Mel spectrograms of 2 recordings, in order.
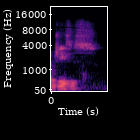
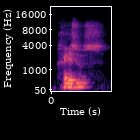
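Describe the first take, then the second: First: Said in the usual way. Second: "Jesus" said the Spanish way, as hay-SOOS with a rasped h. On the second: Shown as a demonstration. Reading a fan's name for a signing, "Jesus" as Spanish hay-SOOS. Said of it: "or Jesus".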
